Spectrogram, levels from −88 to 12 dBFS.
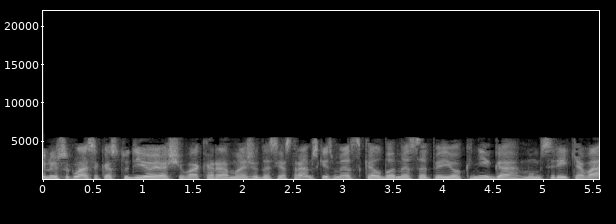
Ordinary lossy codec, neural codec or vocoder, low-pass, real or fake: MP3, 32 kbps; none; 5.4 kHz; real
